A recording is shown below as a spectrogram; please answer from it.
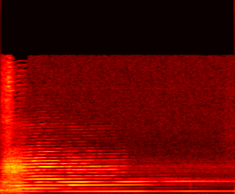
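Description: Electric guitar through a wah pedal: a single note on the G string picked at the start and pushed into a wide bend, then held, ringing on and slowly fading while its brightness shifts with the wah.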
